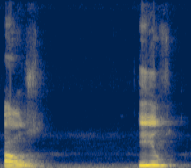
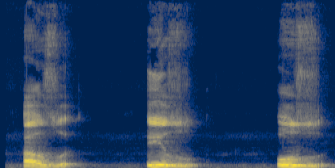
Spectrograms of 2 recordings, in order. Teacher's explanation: Karena D ini sifatnya jahar, tertahan anginnya.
